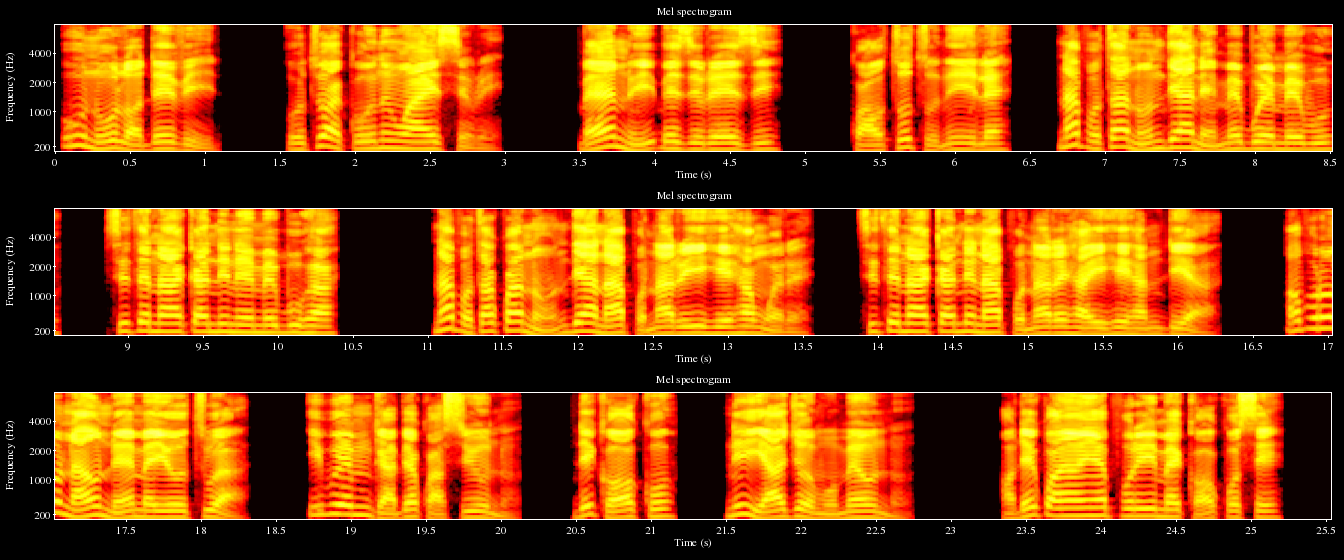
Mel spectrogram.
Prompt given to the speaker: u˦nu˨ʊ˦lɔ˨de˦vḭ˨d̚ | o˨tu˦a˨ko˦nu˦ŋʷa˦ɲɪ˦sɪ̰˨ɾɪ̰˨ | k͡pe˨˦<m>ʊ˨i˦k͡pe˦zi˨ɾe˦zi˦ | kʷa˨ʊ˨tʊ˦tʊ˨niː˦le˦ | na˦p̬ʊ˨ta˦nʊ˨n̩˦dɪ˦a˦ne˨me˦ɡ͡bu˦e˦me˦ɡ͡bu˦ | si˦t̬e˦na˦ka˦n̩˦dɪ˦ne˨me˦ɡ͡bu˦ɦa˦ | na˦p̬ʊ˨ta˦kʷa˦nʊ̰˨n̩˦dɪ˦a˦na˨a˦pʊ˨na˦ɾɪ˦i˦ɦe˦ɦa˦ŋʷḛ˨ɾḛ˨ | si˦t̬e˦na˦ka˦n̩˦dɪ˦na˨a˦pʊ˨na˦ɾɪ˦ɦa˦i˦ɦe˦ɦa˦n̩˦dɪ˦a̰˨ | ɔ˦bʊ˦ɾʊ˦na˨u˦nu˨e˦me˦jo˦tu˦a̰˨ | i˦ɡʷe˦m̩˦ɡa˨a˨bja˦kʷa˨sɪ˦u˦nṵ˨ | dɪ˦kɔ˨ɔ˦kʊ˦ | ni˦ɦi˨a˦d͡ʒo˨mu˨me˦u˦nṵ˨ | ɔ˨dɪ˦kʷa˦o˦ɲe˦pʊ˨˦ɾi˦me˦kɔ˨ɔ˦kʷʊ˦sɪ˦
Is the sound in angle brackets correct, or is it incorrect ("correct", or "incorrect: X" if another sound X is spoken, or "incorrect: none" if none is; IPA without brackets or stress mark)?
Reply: incorrect: n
